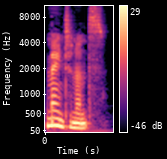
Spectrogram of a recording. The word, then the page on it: maintenance: British English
